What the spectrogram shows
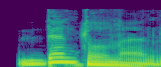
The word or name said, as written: dentalman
